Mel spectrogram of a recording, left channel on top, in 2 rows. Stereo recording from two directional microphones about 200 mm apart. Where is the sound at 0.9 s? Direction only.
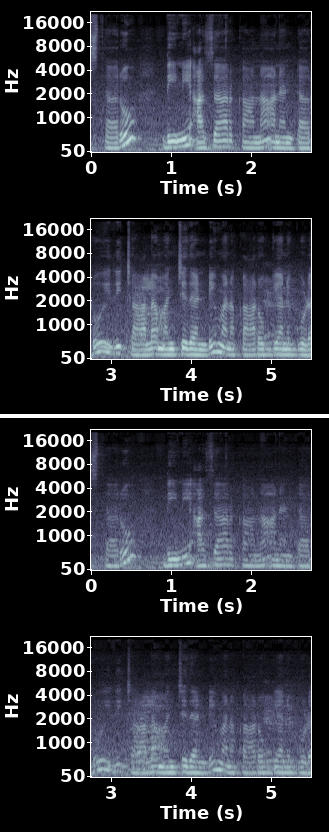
50° left (ahead or behind).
